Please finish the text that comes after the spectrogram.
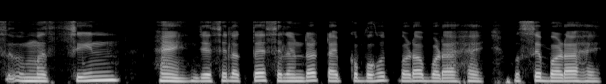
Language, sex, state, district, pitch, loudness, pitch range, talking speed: Hindi, male, Chhattisgarh, Balrampur, 160 Hz, -19 LUFS, 155-170 Hz, 150 wpm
